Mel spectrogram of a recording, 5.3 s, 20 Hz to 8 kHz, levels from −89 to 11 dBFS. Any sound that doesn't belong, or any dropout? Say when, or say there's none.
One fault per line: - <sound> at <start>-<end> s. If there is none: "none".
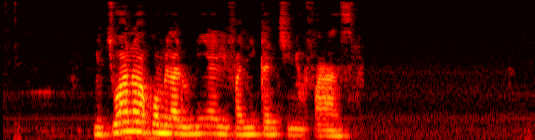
none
